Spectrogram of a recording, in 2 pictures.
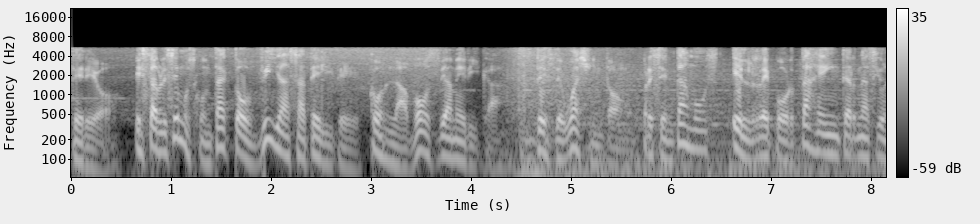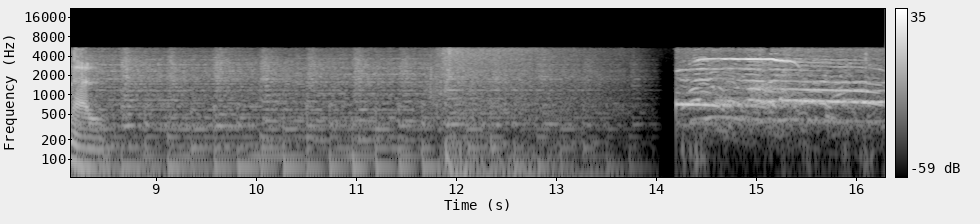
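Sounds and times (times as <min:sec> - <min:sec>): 
speech: 0:00.0 - 0:08.7
dense pulsing loud sound: 0:04.3 - 0:10.1
crowd of prisoners shouting and crying for help after a riot at the Turi detention centre: 0:14.2 - 0:16.2.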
